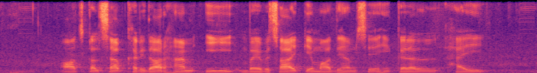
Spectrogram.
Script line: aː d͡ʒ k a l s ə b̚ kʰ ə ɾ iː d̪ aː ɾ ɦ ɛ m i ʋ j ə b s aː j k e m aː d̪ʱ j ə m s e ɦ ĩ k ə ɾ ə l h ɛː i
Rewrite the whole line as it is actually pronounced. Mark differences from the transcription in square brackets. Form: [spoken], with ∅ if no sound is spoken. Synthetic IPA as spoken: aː d͡ʒ k [ə] l s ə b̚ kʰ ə ɾ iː d̪ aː ɾ ɦ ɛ m i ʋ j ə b s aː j k e m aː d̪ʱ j ə m s e ɦ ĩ k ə ɾ ə l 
